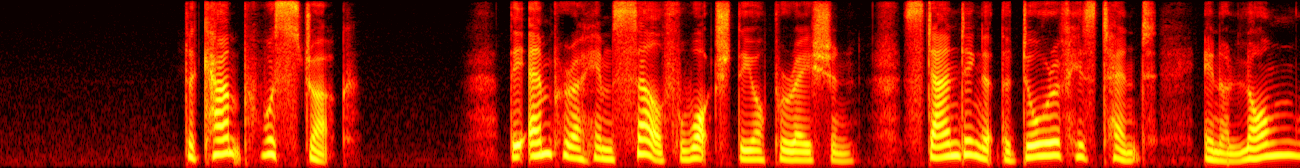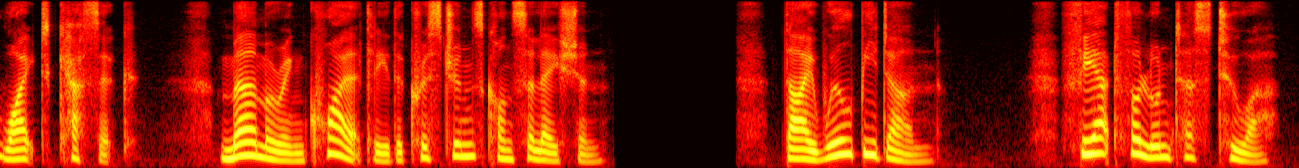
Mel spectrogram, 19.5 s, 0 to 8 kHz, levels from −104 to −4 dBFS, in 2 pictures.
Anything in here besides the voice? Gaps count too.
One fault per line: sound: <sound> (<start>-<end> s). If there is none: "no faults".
no faults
